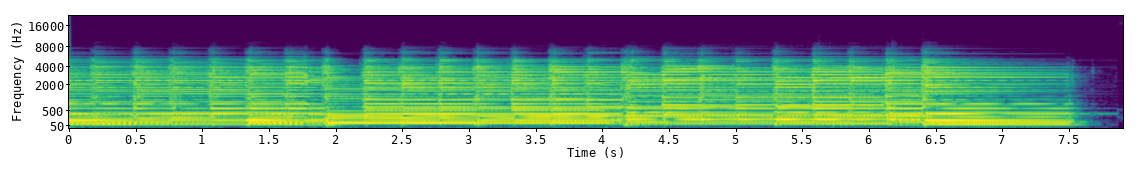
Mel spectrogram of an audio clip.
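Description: Guitar chords strummed in a typical strumming pattern, with steady, loud, processed-sounding strokes and several chord changes, ringing out alone and ending in a fading tail.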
